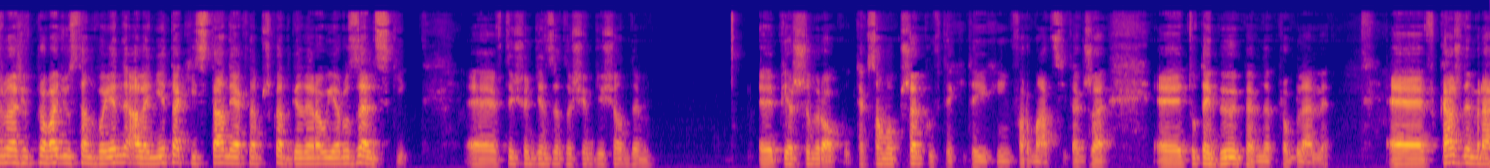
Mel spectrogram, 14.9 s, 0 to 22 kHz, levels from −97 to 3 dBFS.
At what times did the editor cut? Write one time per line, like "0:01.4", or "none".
0:08.5
0:09.7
